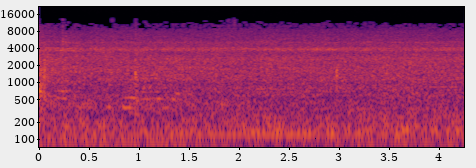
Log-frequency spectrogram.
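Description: Faint, indistinct voices under a steady background noise.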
